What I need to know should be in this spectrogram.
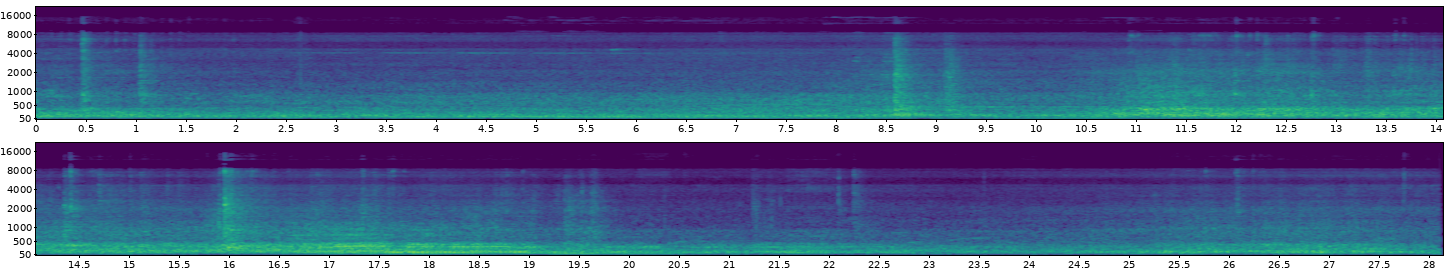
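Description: A metal gate rattles and clanks as it is pushed along.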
